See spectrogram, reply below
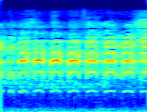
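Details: Laughing Kookaburra in Australia gives a rapid run of harsh, chuckling notes, about six to seven per second, rising and falling in a steady rolling laugh, heard on a sunny morning after a cold night.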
